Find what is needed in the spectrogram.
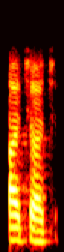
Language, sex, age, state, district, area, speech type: Urdu, male, 18-30, Delhi, Central Delhi, urban, conversation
